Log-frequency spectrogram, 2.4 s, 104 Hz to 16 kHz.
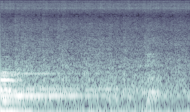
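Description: A strummed Bm7 chord on a nylon-string classical guitar ringing on and slowly dying away.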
